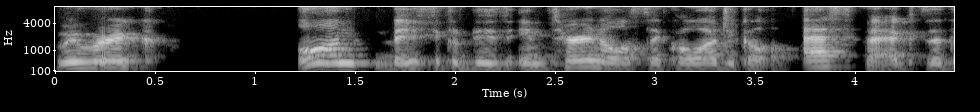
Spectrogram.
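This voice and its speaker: The speaker is a woman. She talks with a Serbian accent. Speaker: language coach. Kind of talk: interview.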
